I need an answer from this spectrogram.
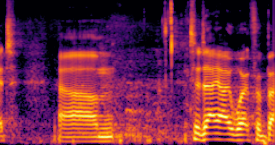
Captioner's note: audience laughing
